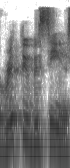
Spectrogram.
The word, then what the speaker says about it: Ritu Bhasin: so I think but I go by the the Indian pronunciation so arithuba scene so people get really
